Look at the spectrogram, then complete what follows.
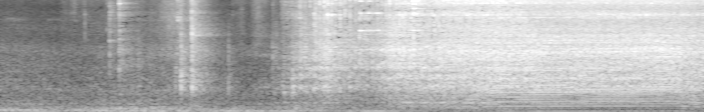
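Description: Electric hammer drill boring a hole through ceramic tile into a masonry wall. After a few light handling knocks, it starts about three seconds in and then runs steadily and loudly.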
